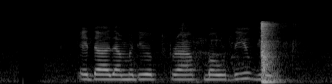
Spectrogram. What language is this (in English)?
Sinhala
